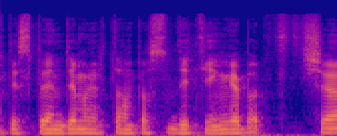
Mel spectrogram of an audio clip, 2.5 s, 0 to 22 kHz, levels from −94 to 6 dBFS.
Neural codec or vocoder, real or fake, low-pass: codec, 44.1 kHz, 3.4 kbps, Pupu-Codec; fake; 14.4 kHz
